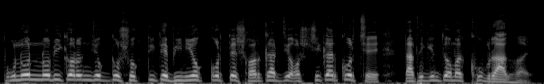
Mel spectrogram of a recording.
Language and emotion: Bengali, angry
